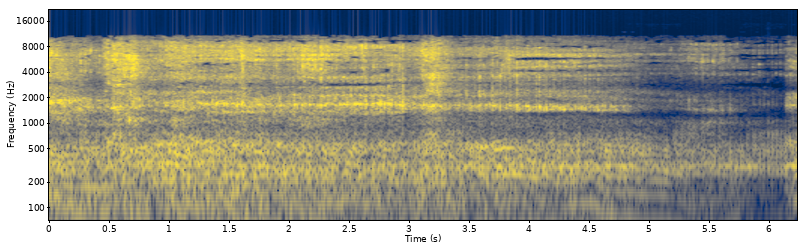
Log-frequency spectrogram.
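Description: A tiger's long, deep roar that eases off slightly near the end.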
